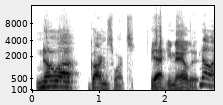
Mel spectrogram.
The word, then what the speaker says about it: Noah Gardenswartz: It's Noah Gardenswartz.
